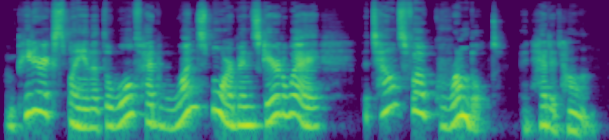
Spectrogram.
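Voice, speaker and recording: With a somewhat high voice, a woman teacher reads a scripted educational passage aloud in a clear, unhurried, and expressive manner.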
